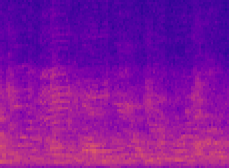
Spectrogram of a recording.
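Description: Overlapping voices chattering at once, children's voices among them, with no clear words.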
